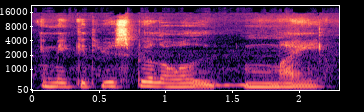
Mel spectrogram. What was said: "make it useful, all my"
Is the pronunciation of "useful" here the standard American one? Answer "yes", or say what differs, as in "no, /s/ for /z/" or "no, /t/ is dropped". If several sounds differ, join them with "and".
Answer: no, /p/ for /f/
